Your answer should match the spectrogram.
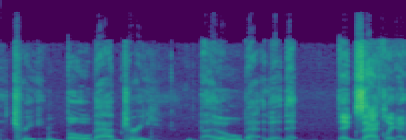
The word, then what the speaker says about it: baobab: Even if it's putting in like one of those baobab tree? Baobab tree? Baobab? Exactly, I pronounced it correctly.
